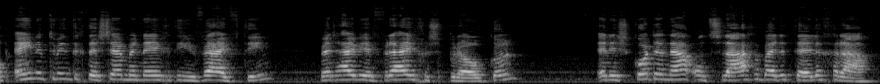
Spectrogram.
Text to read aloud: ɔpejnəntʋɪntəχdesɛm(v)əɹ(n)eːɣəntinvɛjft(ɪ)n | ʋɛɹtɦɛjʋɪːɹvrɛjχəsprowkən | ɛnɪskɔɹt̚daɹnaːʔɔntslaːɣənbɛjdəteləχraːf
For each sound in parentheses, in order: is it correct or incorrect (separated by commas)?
incorrect, correct, incorrect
